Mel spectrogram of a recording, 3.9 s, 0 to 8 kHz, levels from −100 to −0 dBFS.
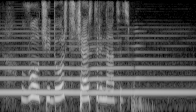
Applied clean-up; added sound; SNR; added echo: none; Wind instrument, woodwind instrument; 2 dB; none.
